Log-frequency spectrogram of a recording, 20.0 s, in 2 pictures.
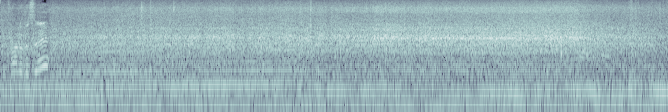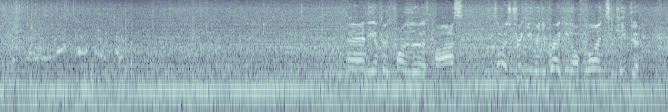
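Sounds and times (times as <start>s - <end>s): car engine running hard: 0.0s - 20.0s
wind and road noise: 0.0s - 20.0s.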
